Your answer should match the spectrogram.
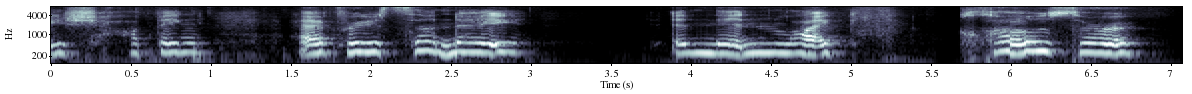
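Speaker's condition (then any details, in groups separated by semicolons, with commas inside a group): Brain injury; caused by brain aneurysm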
